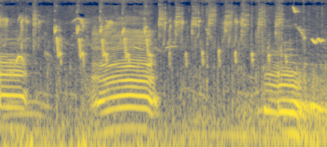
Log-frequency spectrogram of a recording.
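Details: Tame village cattle moving in a line along a country road one morning. A brief low moo, then a stronger, slightly arching moo, then a short wavering one, all mixed with quick high bird chirps.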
